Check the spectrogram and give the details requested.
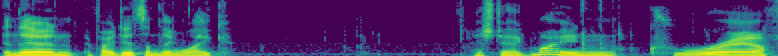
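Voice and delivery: voice breaks and cracks on the word "hashtag". Explaining a Minecraft fill command in a tutorial: voice crack. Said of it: "sorry for the voice crack there".

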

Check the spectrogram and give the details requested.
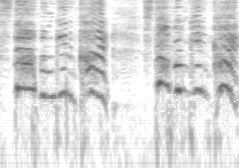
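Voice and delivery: high, frantic, panicked pleading.

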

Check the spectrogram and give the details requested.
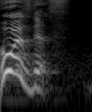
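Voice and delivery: put-on, loud voice full of attitude. Retelling picking up a phone that kept ringing, retelling own answer with attitude. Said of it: "I had the attitude".

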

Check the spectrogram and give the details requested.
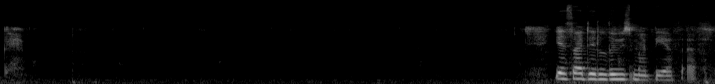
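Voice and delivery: agitated, trying to calm down. Speaking to her viewers after getting hacked and losing her bff, upset and agitated. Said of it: "I gotta calm down".

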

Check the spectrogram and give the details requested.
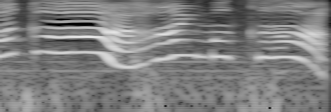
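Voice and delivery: ecstatic, very high, swooping joyful shrieks. Greeting maka during a game stream, happy screaming. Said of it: "I'm screaming".

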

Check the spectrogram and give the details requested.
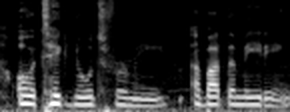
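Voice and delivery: acted-out, put-on whisper. Speaker retells what a man whispered in their ear before leaving, retelling a whisper. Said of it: "he like whispers again in my ear".

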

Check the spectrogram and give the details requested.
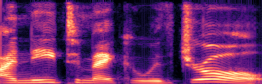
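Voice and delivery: plain

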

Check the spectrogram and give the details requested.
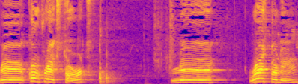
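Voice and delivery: put-on English accent, "le" drawn out. Speaker reading out item names, trying an english accent. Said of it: "Je vais essayer de le faire avec l'accent anglais".

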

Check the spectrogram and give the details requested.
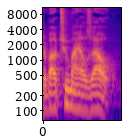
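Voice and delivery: ordinary delivery

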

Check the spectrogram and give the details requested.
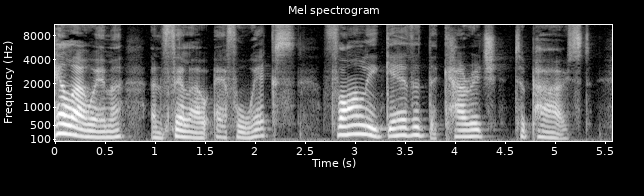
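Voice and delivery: loud, attempted put-on Australian accent. Reading out a post in a put-on australian accent. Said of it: "I'm now going to attempt an Australian accent".

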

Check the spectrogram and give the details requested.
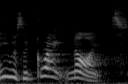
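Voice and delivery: cheerful. Narrator reads Will telling Holt he knew it, happy. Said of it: "Will said happily".

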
